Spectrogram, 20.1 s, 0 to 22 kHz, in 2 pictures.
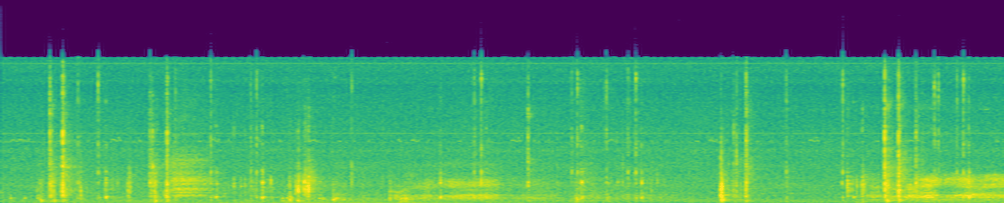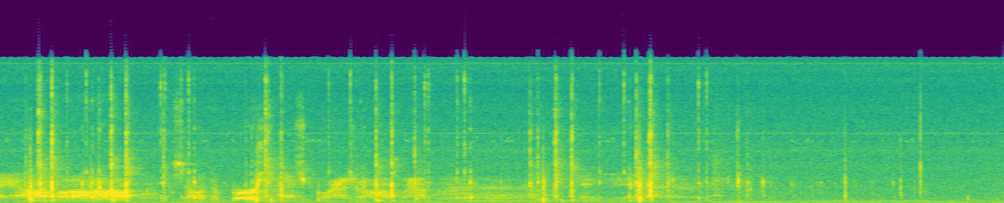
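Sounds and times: low steady hum: 0.0 - 20.0
static clicks and crackle: 0.0 - 20.0
muffled radio voices: 3.2 - 6.8, 8.5 - 17.6.

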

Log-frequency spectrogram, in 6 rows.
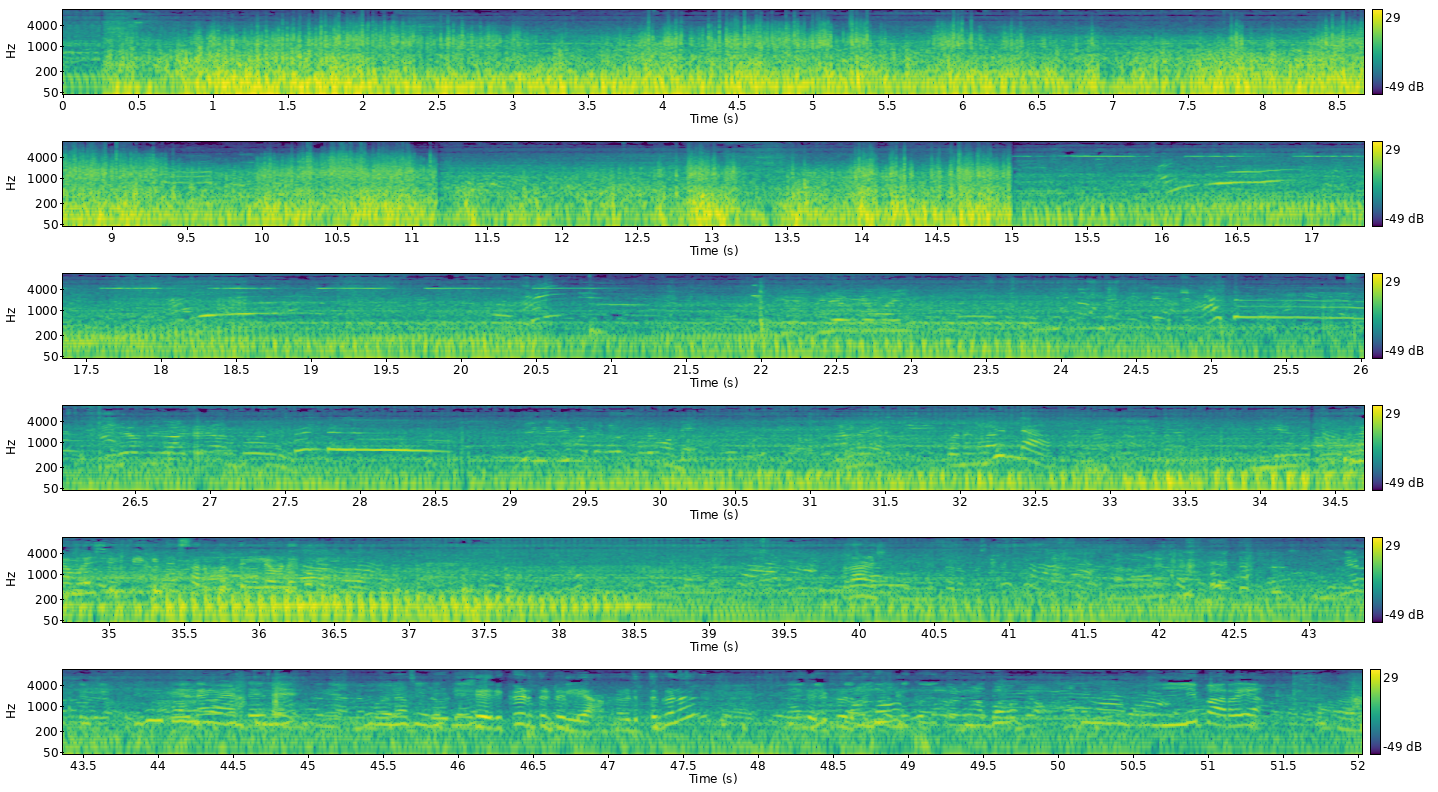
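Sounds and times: auto-rickshaw engine throbbing: 0.0 - 52.0
wind buffeting microphone: 0.2 - 15.0, 32.2 - 39.2
people talking: 9.0 - 10.6, 15.8 - 52.0
scooter running noise: 15.1 - 45.9.

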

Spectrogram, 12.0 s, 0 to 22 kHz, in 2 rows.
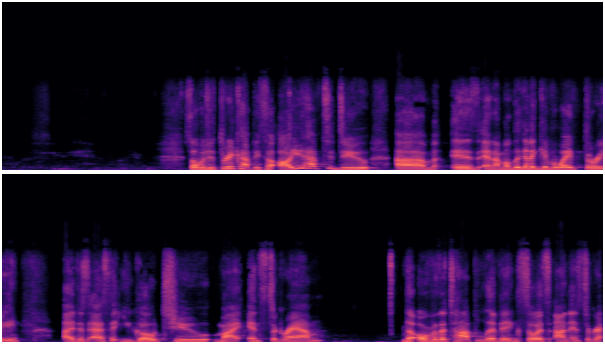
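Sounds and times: man speaking: 1.9 - 9.3.

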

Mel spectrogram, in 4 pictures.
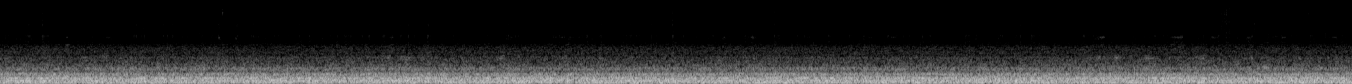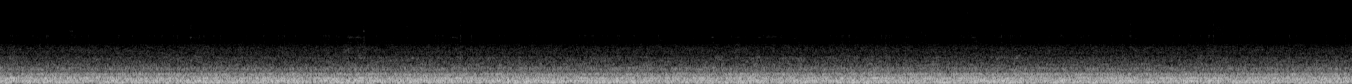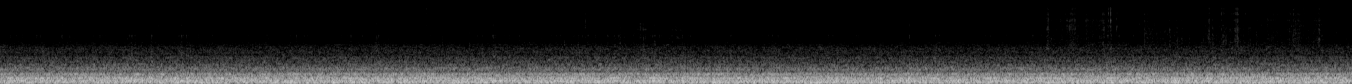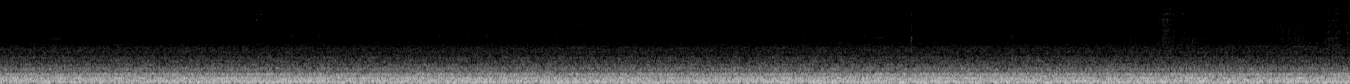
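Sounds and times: jet airliner cabin noise: 0.0 - 54.0.

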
